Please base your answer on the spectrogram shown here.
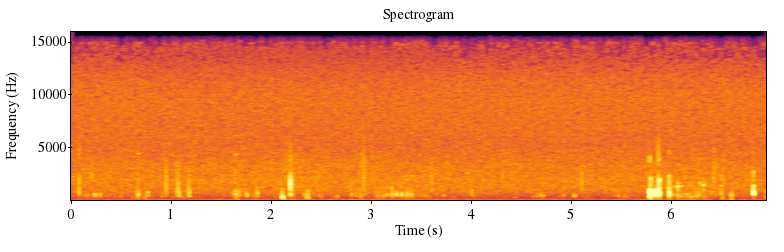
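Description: Soft scattered gurgles and squeaky bubbling over a low hum; stomach growling.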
